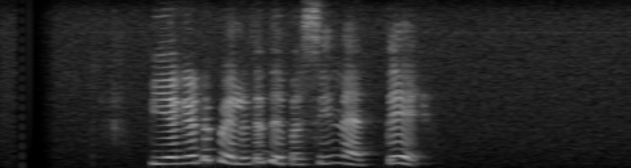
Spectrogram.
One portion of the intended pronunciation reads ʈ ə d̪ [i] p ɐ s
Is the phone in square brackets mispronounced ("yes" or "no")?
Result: yes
